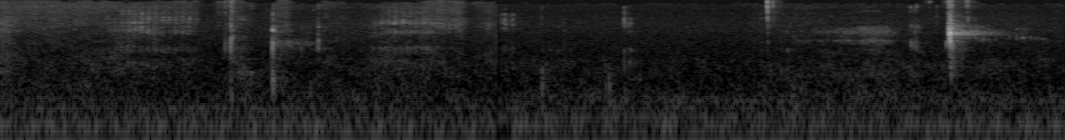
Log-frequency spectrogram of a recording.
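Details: Cat trying to get comfy while its owner works from home, purring in a steady, low, continuous rumble with faint rustles and clicks, and a woman talking softly nearby.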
